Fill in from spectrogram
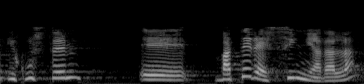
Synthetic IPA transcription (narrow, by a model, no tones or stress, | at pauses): ikust̪e̞n | bat̪e̞ɾaesiɲaðala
